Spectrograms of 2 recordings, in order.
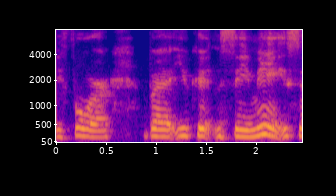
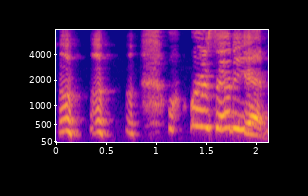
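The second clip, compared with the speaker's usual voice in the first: high, slow, laughing through words; laughing high question; 9 semitones higher, 3 dB louder, much slower than usual. Real, not acted. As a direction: giggle it out. Laughing while asking.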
